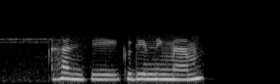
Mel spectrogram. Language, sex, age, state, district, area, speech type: Punjabi, female, 30-45, Punjab, Fazilka, rural, conversation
